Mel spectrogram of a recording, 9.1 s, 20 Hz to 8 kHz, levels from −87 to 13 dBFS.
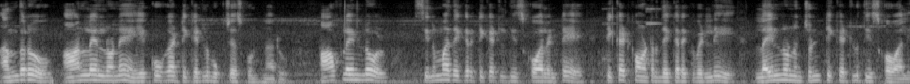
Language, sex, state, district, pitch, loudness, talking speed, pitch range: Telugu, male, Andhra Pradesh, Krishna, 145 Hz, -16 LUFS, 140 wpm, 135-165 Hz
